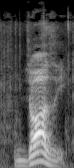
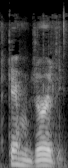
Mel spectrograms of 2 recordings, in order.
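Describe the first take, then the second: First: Put-on Jersey accent, "Jersey" said as "Jawsey"; hammed-up New Jersey accent on "Jersey"; mock Jersey accent. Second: Said in the usual way. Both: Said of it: "I don't have a Jersey accent".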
